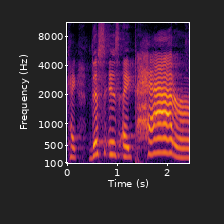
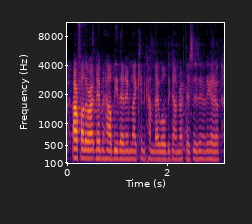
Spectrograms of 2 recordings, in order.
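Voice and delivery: fast, low, mechanical recital; rattled-off prayer; 5 semitones lower, much faster than usual. Shown as a demonstration. Pastor showing a prayer said by rote, rushed. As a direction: gabble it by rote. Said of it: "someone comes up to you".

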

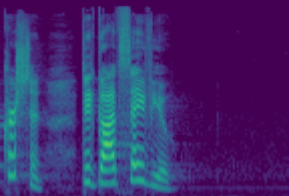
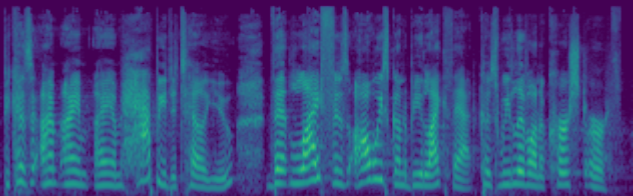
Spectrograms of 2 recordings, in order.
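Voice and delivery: normal talking voice

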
